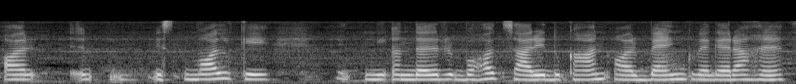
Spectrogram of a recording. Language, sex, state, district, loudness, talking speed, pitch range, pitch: Hindi, female, Jharkhand, Garhwa, -14 LUFS, 90 wpm, 220-230 Hz, 225 Hz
